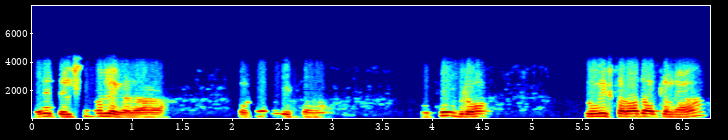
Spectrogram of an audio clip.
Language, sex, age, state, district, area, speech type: Telugu, male, 30-45, Telangana, Vikarabad, urban, conversation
